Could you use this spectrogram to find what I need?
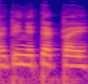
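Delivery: put-on French child accent. Recounting a movie scene, quoting a boy in a little french boy accent. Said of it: "That's like a little French".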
